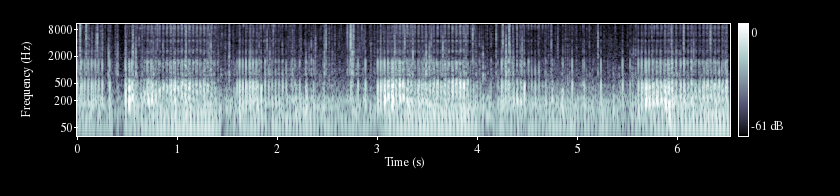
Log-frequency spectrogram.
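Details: Purring cat resting near a crackling fireplace; gravelly low rumble comes in three breathing pulses, each about a second long, while sharp wood pops and crackles punctuate the background.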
